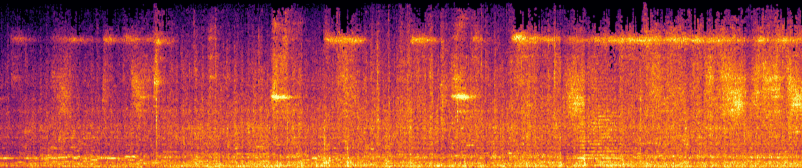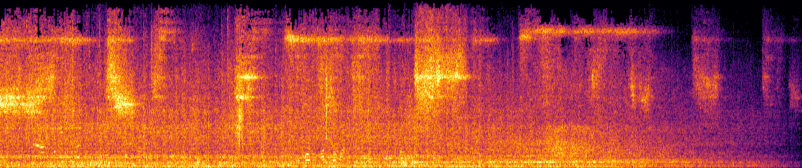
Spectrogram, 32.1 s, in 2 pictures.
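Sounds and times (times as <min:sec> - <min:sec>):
train wheels rumbling on track: 0:00.0 - 0:32.0.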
